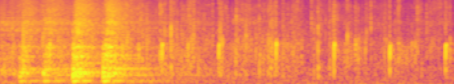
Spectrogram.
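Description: Youth big band sounding a short chord with drum-kit hits about half a second in, ringing out into scattered audience applause.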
